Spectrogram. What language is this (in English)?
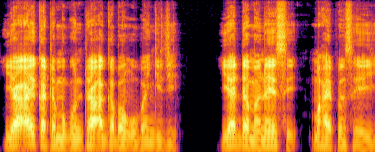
Hausa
